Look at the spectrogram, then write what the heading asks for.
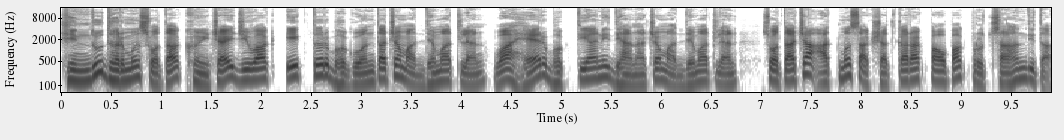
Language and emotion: Goan Konkani, neutral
